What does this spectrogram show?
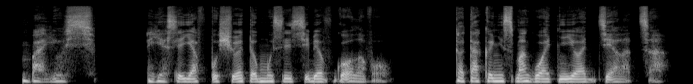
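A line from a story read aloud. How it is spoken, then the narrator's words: Hoarse. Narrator (Russian): хрипло сказала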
